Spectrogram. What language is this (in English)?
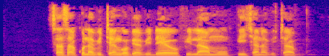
Swahili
